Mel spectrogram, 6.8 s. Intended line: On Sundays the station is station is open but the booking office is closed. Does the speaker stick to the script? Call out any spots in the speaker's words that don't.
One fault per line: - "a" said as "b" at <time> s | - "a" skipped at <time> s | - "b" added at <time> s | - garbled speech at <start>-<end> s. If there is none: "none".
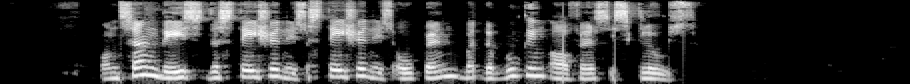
none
